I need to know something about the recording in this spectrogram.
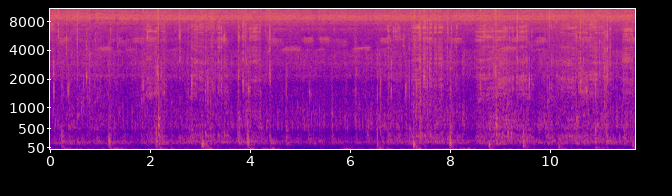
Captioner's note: Listener and Alastor stepping into creaky wooden rowboat fx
